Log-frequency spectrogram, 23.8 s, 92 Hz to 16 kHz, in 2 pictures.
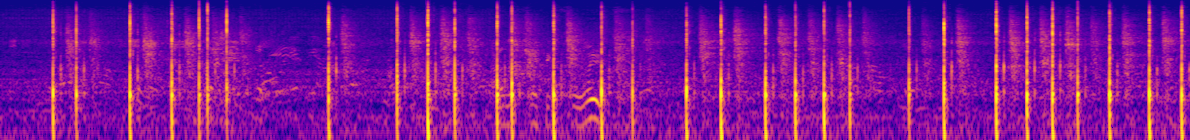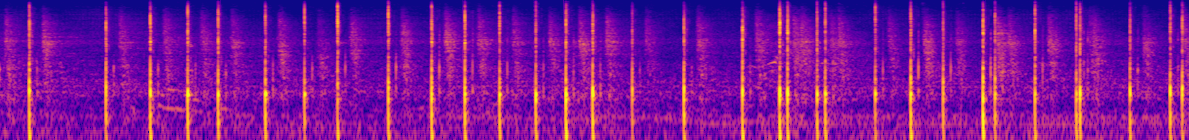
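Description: American Twilight by Gunslinger, a 67-shot consumer fireworks cake, fires a long rapid series of sharp bangs and crackles, loud and steady in rhythm throughout, with faint voices in the background.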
